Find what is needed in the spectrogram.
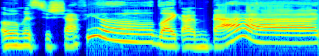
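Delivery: sultry call with back drawn out long. Recapping a scene, the speaker voices Fran calling to Mr. Sheffield, imitating Fran's sultry voice. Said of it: "calls out to him in a sultry voice".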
